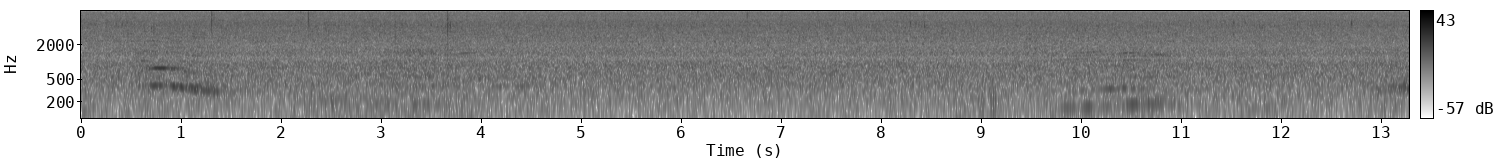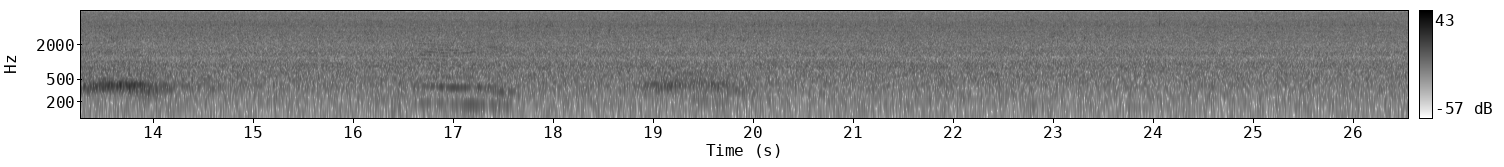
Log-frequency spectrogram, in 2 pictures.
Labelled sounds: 0.6	1.0	humpback whale, 0.78 to 0.91 kHz

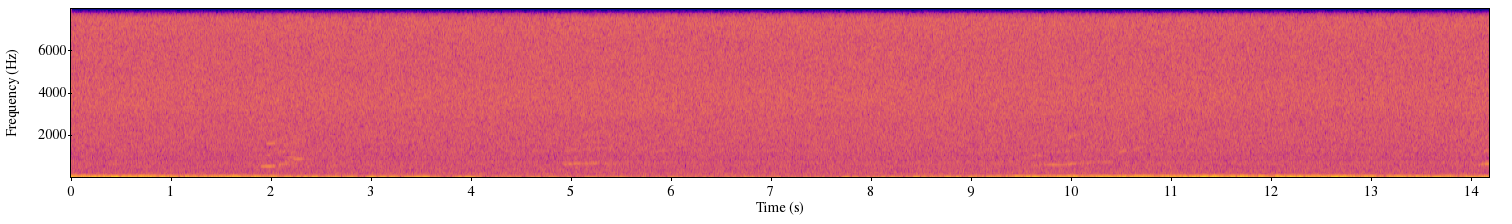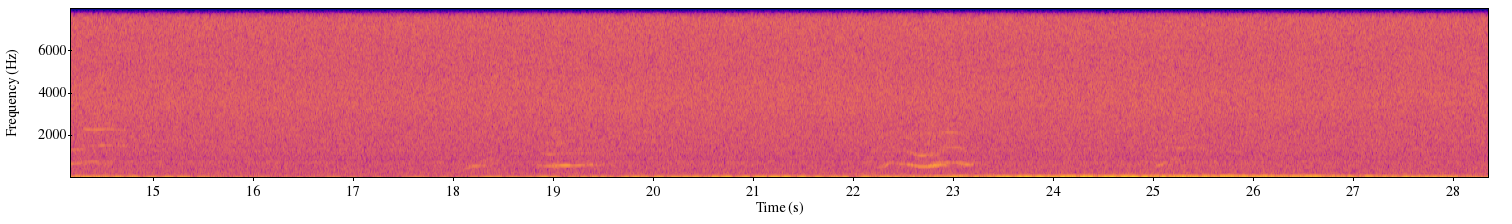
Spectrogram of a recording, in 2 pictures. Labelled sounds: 14.3	14.6	humpback whale, 2.2 to 2.3 kHz
22.5	23.1	humpback whale, 0.99 to 1.5 kHz

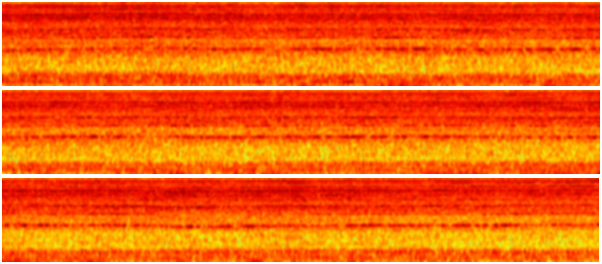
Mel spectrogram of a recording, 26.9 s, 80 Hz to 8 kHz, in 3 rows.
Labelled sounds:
21.5	22.5	vessel noise, 1.4 to 3.9 kHz

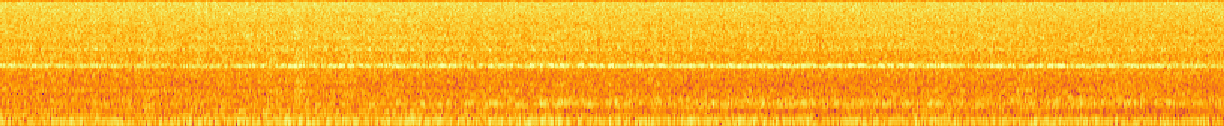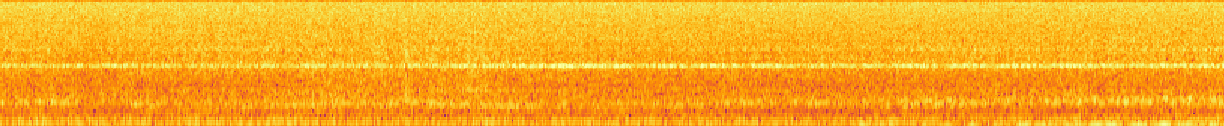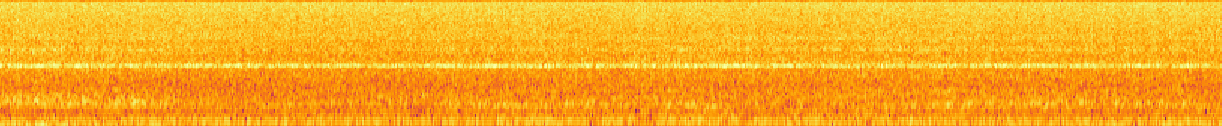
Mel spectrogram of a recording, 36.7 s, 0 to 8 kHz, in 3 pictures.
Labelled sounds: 17.7	18.0	vessel noise, 1.5 to 1.7 kHz

